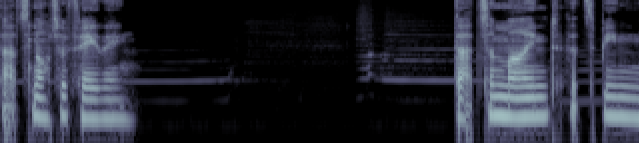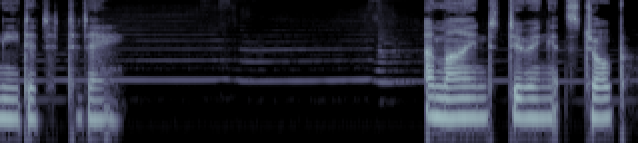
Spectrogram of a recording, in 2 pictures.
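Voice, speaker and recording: Guiding listeners toward sleep, a British-accented woman speaks in a low-pitched voice that stays soft, calm and soothing throughout the meditation.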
